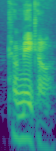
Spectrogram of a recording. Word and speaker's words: Kumiko: So thanks for the time and bringing this cool stuff and giving us a walk through Kumiko.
